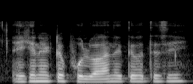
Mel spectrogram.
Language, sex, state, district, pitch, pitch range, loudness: Bengali, male, West Bengal, Alipurduar, 140 Hz, 130-145 Hz, -18 LUFS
